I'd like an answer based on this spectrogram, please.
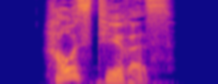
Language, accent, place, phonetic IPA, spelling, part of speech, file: German, Germany, Berlin, [ˈhaʊ̯sˌtiːʁəs], Haustieres, noun, De-Haustieres.ogg
- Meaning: genitive singular of Haustier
